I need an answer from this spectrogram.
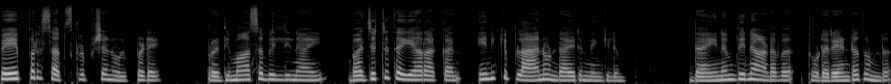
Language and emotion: Malayalam, sad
